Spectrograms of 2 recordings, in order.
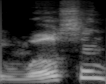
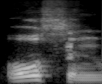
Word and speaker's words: Olson: lot of people say wilson did you say wilson i'm like no olson like the twins but without the money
